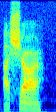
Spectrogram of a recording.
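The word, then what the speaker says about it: אשר: Napal is wrestling okay Asher is Asar AAR which is Asar means happy all right all right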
